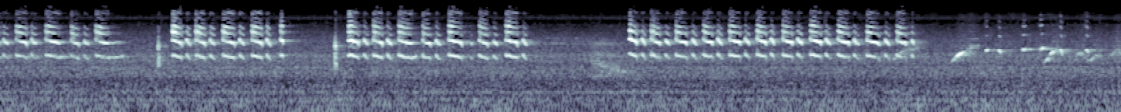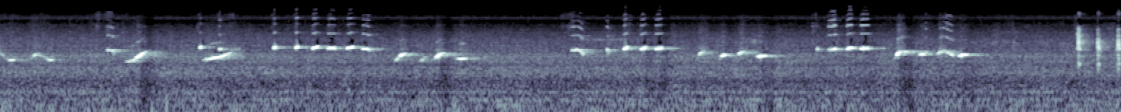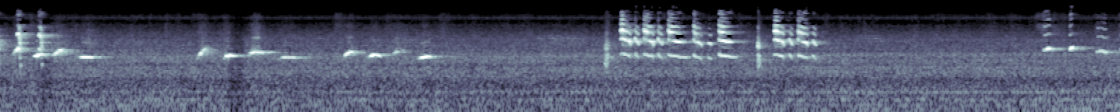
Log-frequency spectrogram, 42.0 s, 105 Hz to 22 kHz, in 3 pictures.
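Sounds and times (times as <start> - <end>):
cockatiel whistling: 0.0 - 3.6, 4.2 - 6.6, 7.9 - 15.9, 16.5 - 19.7, 21.2 - 26.3, 27.5 - 29.4, 35.6 - 38.3, 41.0 - 42.0.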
